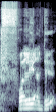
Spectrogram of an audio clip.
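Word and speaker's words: folie à deux: What's the proper pronunciation? Folie A Deux.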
